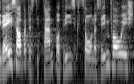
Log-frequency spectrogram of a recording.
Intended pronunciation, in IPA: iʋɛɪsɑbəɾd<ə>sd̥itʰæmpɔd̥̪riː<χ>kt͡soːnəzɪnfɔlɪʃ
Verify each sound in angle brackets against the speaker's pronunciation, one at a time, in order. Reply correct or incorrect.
incorrect: ɑ, incorrect: s

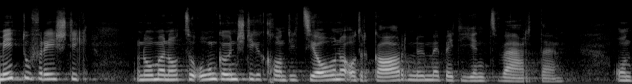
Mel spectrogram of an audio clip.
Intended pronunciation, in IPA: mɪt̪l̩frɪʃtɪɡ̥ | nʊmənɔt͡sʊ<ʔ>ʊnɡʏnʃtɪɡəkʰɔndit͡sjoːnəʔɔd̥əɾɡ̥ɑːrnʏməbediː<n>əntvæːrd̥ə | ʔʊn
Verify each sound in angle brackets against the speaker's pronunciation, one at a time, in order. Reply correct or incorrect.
correct, incorrect: none

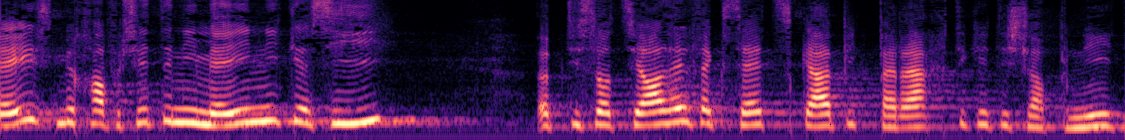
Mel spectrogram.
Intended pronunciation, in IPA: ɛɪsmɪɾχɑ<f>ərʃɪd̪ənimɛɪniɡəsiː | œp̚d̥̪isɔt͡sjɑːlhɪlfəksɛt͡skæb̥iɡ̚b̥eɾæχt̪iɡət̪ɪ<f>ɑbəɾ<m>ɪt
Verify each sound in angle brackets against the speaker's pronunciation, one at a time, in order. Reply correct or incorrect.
correct, incorrect: ʃ, incorrect: n

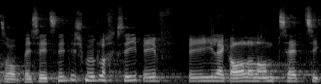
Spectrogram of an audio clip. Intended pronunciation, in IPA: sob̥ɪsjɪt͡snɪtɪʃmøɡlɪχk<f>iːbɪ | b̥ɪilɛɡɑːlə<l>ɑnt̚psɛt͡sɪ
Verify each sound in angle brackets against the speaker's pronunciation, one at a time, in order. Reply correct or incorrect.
incorrect: s, correct

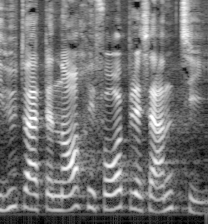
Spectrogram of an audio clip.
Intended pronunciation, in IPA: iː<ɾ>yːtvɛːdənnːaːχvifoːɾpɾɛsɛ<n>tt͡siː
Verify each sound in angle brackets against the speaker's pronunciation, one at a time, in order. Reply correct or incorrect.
incorrect: l, correct

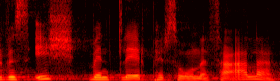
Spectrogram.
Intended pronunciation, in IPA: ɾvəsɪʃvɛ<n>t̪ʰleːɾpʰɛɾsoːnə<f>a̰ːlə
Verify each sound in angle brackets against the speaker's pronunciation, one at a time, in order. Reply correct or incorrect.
correct, correct

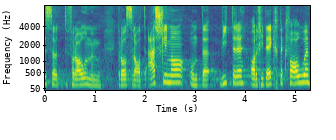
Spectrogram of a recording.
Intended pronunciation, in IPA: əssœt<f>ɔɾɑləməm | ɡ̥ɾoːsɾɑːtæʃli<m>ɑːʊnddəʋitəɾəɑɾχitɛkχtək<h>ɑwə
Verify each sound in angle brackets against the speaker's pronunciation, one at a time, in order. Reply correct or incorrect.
correct, correct, incorrect: f

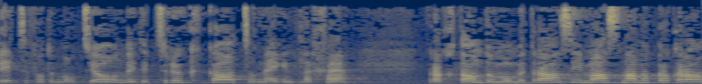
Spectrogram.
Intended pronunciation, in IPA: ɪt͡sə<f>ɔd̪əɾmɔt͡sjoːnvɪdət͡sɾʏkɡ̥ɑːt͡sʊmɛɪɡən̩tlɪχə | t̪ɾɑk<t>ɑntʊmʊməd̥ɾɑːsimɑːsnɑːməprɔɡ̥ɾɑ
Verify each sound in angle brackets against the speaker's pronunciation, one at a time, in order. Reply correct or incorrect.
correct, correct

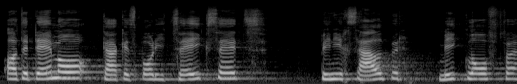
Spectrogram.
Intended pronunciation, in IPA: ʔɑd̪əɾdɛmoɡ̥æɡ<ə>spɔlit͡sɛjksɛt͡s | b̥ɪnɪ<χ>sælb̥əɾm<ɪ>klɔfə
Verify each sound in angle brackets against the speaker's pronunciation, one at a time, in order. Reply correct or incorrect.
correct, correct, correct

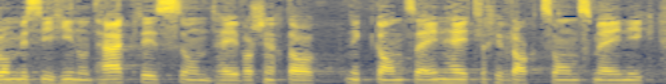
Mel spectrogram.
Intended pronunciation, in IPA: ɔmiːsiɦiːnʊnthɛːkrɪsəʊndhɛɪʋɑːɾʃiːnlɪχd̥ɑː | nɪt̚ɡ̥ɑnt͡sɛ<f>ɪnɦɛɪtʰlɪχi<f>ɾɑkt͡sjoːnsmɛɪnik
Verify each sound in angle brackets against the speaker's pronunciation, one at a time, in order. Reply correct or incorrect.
incorrect: none, correct

